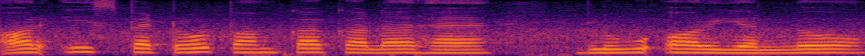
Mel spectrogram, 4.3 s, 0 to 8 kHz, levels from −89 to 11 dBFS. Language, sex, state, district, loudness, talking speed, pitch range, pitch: Hindi, female, Bihar, Purnia, -17 LUFS, 150 wpm, 185-205 Hz, 190 Hz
